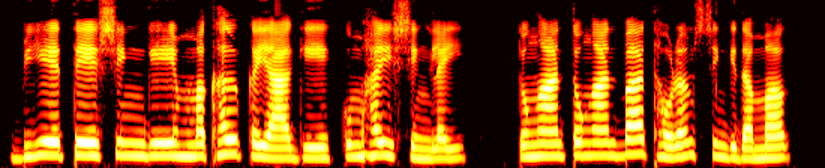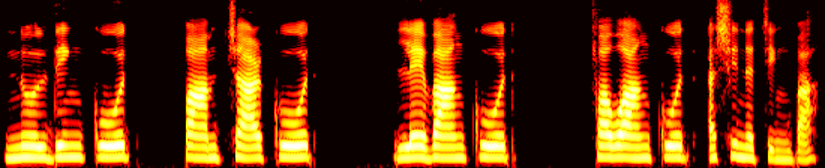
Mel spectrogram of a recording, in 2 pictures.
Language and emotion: Manipuri, neutral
